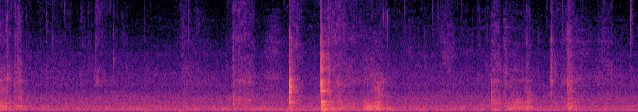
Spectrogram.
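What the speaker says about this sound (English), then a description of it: "I'm just stirring it around, quick, breaking up the clumps of sugar" A spoon stirs brown sugar in a pot over low heat to break up clumps, giving soft scraping and clinking strokes with a few sharper knocks against the pot, close and fairly quiet with no talk.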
